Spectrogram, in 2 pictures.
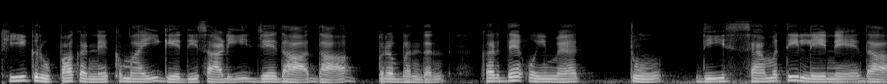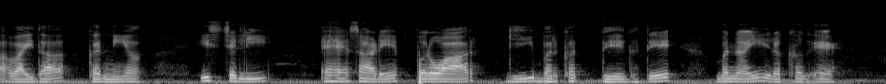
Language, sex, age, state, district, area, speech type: Dogri, male, 30-45, Jammu and Kashmir, Reasi, rural, read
